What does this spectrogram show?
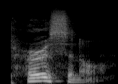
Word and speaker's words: personal: that mean that means so we've got two reasons to make this e extra long one it's the accented syllable but two it finishes with that r and when you have the the sounds that you eat the vowel becomes longer personal yeah is it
